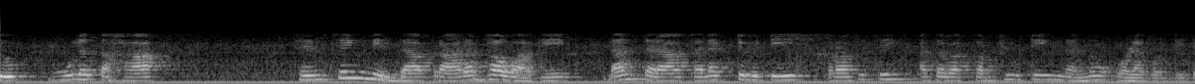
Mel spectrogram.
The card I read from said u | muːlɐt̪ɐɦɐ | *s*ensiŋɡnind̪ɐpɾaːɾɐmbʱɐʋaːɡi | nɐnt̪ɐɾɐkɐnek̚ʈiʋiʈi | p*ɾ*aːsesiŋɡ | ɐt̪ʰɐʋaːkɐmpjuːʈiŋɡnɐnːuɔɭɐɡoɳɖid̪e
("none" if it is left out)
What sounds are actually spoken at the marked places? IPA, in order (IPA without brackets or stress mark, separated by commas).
s, ɾ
